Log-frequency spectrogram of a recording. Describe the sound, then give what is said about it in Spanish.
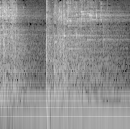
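Glass and lamps are smashed with a long broom handle. Light tinkling gives way to a sharp crash of shattering glass, followed by a long spray of clinking, falling shards that slowly thins out. “Descubrieron una escoba y con su largo mango intentaron hacer añicos cuanta lámpara y cristal quedaban a su alcance.”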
